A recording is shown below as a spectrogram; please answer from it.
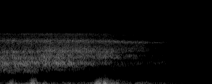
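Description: A slow, audible exhale during a gentle yoga breathing exercise for amputees, a breathy whoosh lasting about a second and a half that softens and fades out, close and alone.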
